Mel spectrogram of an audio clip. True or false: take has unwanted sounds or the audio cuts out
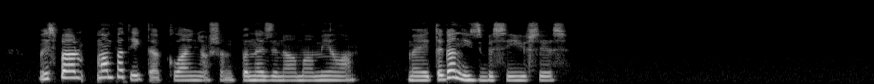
false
